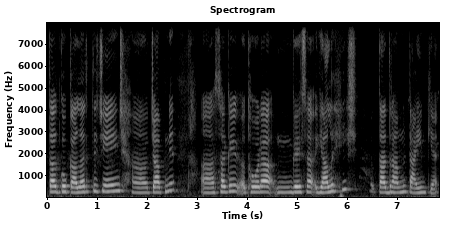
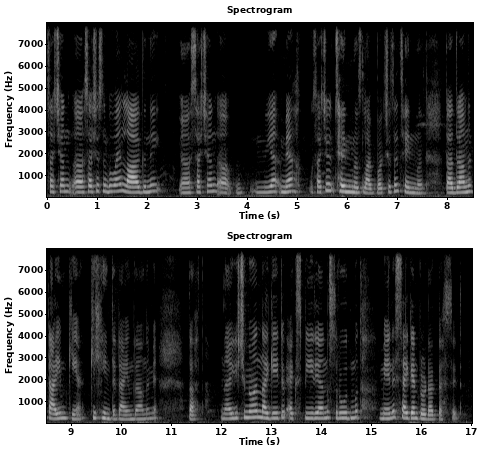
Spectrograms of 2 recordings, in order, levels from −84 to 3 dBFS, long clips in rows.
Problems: none marked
